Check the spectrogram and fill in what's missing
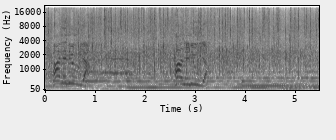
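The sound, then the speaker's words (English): A standing audience claps for Jesus in a dense, steady wash of applause while a voice calls out loudly twice over it, with sustained musical tones holding underneath throughout. “Can we clap for him right now?”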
